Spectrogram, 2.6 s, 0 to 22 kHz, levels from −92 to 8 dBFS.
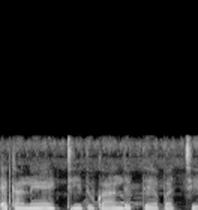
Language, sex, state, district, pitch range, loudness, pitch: Bengali, female, Assam, Hailakandi, 235-250 Hz, -16 LUFS, 245 Hz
